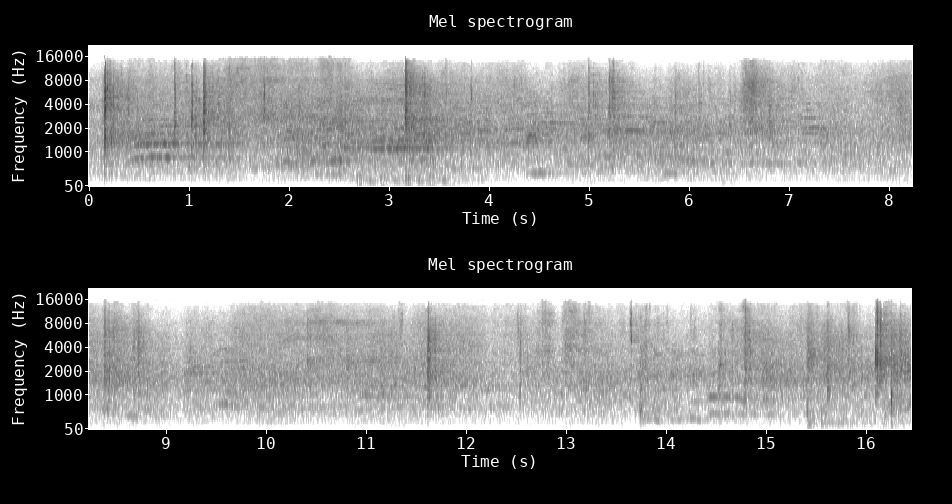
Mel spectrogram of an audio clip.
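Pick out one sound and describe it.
Hockey sticks click and clack against the puck.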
